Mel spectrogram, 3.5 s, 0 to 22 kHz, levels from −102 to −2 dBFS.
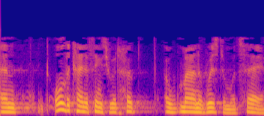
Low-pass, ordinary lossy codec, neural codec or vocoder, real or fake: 7.2 kHz; MP3, 24 kbps; none; real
